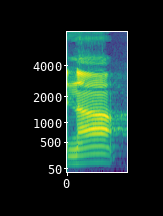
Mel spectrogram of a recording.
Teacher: نا الف سے پہلے زبر الف مدہ ہوگا، ایک الف کے برابر کھینچ کر پڑھیں گے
